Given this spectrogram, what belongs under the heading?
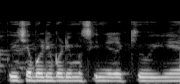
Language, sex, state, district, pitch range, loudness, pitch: Hindi, male, Uttar Pradesh, Shamli, 165-175 Hz, -15 LUFS, 170 Hz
